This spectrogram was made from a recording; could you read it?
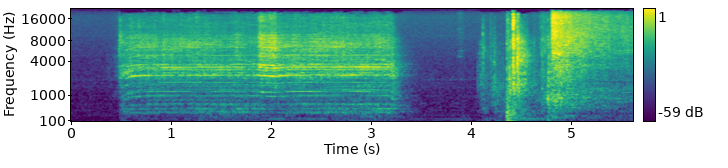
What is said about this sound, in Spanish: Ahora tenemos el control de nuestra cerradura desde nuestro teléfono, pudiendo abrir o cerrar la puerta. Como podéis ver, el control desde la aplicación de TD es inmediato y la cerradura se abre rápidamente.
